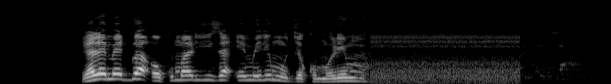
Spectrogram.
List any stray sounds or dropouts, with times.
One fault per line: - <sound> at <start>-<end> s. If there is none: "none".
none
